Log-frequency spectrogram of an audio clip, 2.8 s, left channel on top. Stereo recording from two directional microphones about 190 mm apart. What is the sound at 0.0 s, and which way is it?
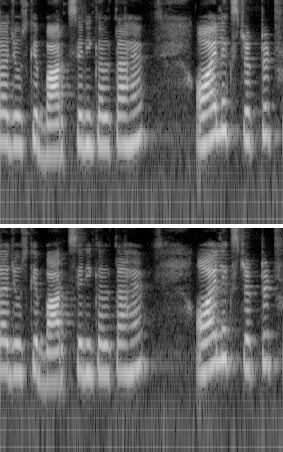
Speech, 20° left (ahead or behind).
